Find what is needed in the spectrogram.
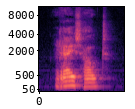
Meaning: narrow branches and twigs, in particular of willows
- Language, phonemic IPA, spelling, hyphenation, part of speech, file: Dutch, /ˈrɛi̯s.ɦɑu̯t/, rijshout, rijs‧hout, noun, Nl-rijshout.ogg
